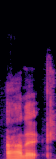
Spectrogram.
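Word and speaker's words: Alnwick: i am olneck oh if it's annik you pronounce that place and morph f i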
